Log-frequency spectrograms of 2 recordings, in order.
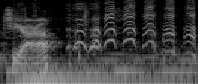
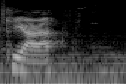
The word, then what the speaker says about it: Chiara: on the other chara did you pronounce it chiara his name it's kiara oh yeah okay well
